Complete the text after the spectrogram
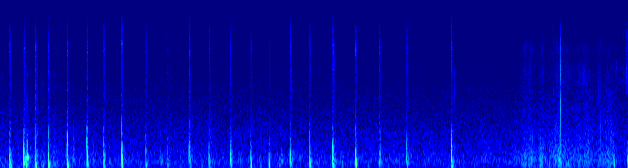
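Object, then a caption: Small stuffed plush toy with terry fabric. Fingertips scratch and rub across the fuzzy light blue terry fabric of a small stuffed Oswald Tsum Tsum beany plush toy while the other hand holds it. About twenty quiet, short, dry scratching ticks come in a steady rhythm, mostly low in tone with a faint bright edge. Near the end they give way to a soft, continuous rubbing hiss.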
